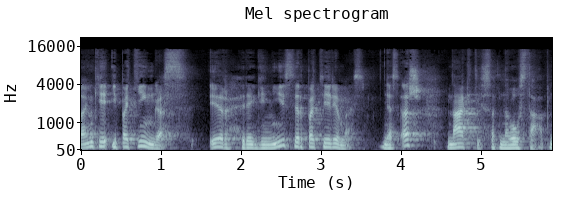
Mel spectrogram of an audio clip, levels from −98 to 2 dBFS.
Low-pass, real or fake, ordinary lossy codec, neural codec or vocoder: 14.4 kHz; fake; MP3, 64 kbps; codec, 44.1 kHz, 7.8 kbps, DAC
